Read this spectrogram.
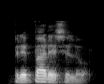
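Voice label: "prepareselo", Spanish, castilla; acento lexical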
